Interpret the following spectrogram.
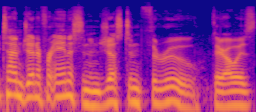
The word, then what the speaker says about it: Theroux: It's not Theroux. It's Theroux. So okay, so that's the third example.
